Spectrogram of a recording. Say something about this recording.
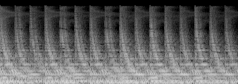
another3oh3
A short moog sample with a science fiction sound. would make a great backing driving sound for some kind of 80's sci fi movie soundtrack, ala john carpenter.
moog, one-shot, techno, industrial, driving, synth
